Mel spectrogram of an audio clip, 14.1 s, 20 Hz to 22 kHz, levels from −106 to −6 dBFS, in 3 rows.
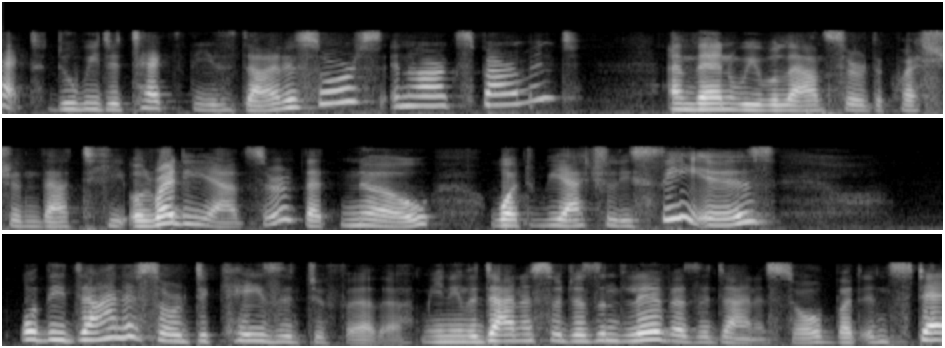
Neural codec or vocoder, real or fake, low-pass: none; real; 7.2 kHz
